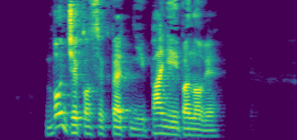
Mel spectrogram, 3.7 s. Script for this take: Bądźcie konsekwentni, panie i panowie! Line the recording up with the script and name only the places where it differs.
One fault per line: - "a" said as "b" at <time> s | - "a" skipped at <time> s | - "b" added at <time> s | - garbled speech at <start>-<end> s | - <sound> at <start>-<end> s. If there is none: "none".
none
